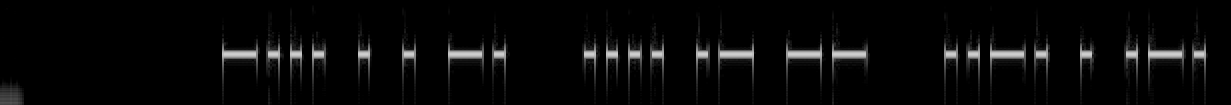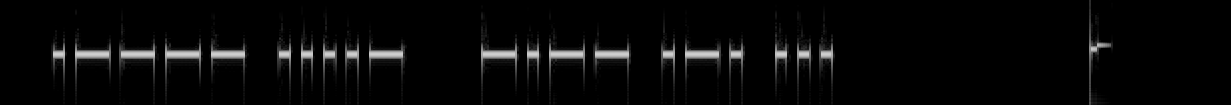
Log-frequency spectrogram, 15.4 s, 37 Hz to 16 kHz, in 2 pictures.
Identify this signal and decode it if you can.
Morse code, heard as a keyed tone, about 17 wpm, 700 Hz. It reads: BEEN HAM FER 14 YRS
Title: Practice QSO - Exchange 3 - More Info - 17wpm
